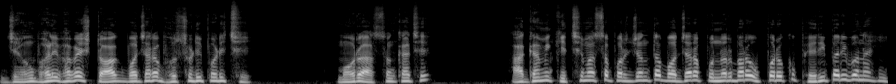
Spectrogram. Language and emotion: Odia, fearful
